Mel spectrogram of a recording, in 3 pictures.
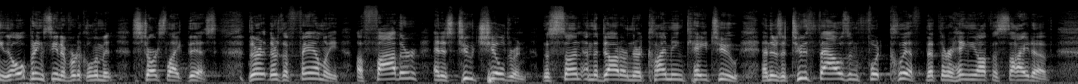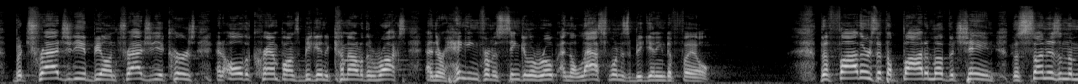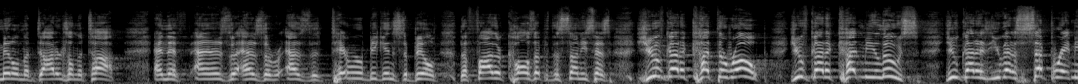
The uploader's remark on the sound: A weekend message at Higher Vision Church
